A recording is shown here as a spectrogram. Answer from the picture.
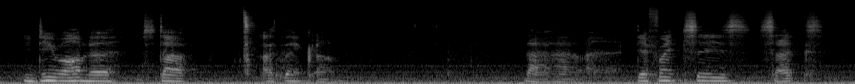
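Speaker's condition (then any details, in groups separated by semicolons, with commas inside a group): Cerebral palsy; cannot stand beyond 10 minutes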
